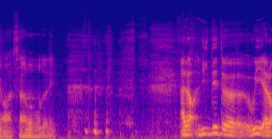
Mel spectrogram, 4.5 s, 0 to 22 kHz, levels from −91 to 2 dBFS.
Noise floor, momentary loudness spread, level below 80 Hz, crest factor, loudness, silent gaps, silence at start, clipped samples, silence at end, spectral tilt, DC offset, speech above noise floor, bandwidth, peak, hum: -50 dBFS; 22 LU; -48 dBFS; 16 dB; -27 LUFS; none; 0 s; under 0.1%; 0 s; -7 dB/octave; under 0.1%; 24 dB; 13 kHz; -12 dBFS; none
